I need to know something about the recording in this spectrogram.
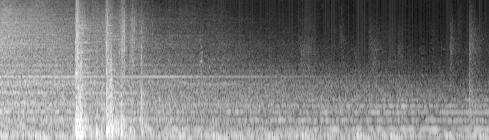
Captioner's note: dramatic music; pipe clattering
